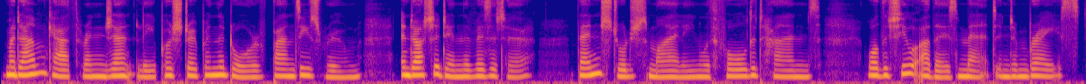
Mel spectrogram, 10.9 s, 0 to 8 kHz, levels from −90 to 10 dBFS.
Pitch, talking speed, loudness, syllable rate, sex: 200 Hz, 155 wpm, -18 LUFS, 4.9 syllables/s, female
